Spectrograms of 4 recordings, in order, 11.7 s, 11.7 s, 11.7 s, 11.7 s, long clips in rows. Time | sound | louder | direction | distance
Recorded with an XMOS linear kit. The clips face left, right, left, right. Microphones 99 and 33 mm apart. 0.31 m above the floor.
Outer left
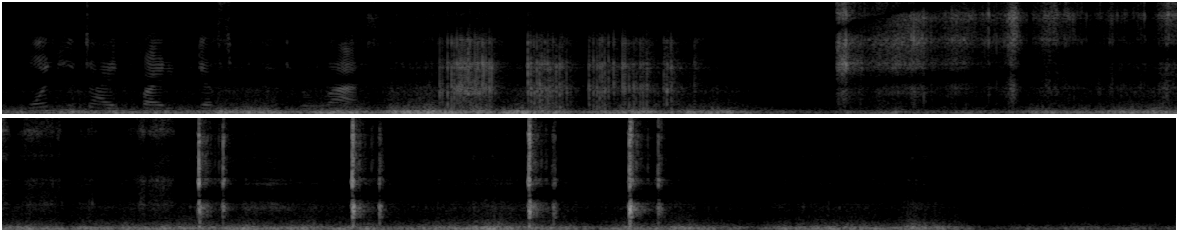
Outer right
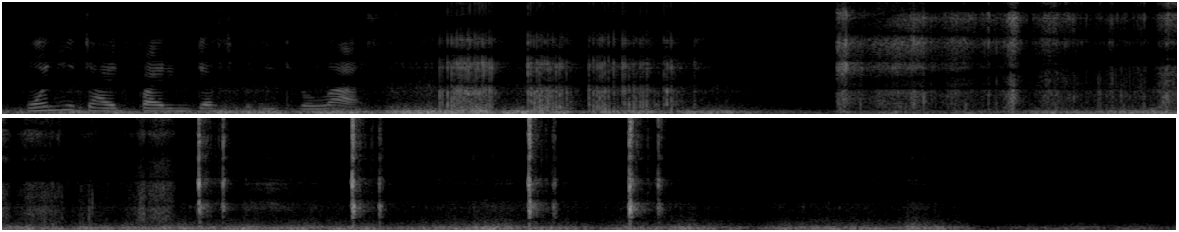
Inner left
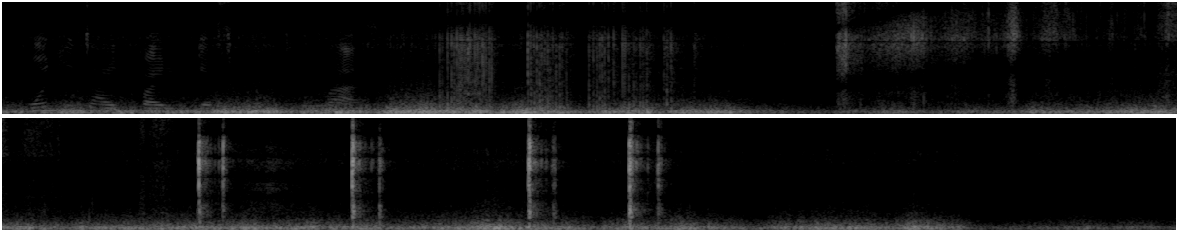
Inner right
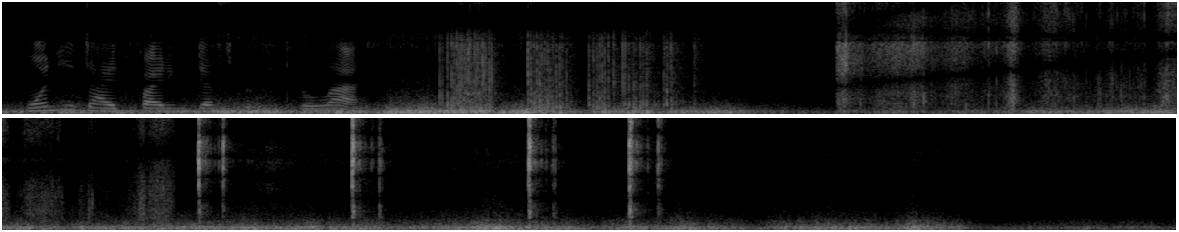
0.1 | a woman speaking | outer right 11 dB, inner right 6 dB | 50° right (ahead or behind) | ?
2.2 | tearing paper | outer right 5 dB, inner right 2 dB | 35° right (ahead or behind) | ?
4.2 | footsteps | outer right 8 dB, inner right 7 dB | 55° right (ahead or behind) | ?
6.8 | typing on a keyboard | outer left 4 dB, inner left 2 dB | 20° left (ahead or behind) | ?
